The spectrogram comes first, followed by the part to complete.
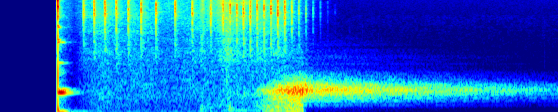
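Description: Logo sting sound effect: a sharp click, a run of quick ticks, then a low hit about halfway through with a ping-like ringing tone that fades away slowly.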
